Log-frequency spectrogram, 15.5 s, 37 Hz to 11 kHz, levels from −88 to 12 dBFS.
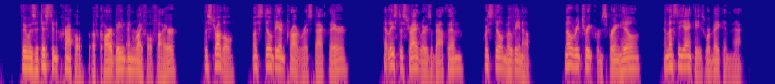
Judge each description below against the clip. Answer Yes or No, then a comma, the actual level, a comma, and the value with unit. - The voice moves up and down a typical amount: No, wide, 5.7 semitones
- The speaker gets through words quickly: No, average, 155 wpm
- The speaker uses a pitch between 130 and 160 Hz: No, low, 100 Hz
